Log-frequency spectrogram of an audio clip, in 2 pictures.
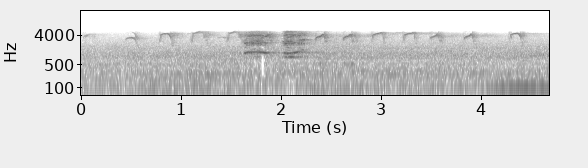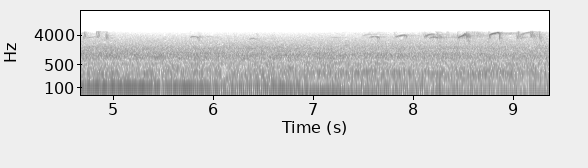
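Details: In Japan, a male green pheasant that appears at the same time every morning gives a loud, harsh double crow, followed by a rapid run of thin, high chirps and a low background rumble.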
